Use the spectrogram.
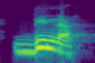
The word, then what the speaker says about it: dinner: जैसे एक लफ्ज है डिनर, यहां पर लिखा हुआ है डिनर, DINNER।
